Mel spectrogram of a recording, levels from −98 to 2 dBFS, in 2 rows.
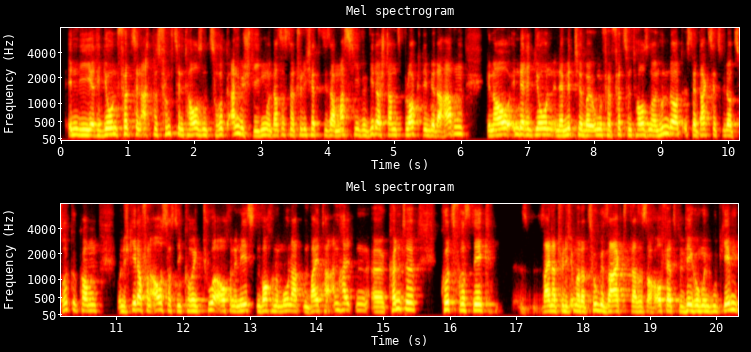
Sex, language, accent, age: male, German, German, 30-49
